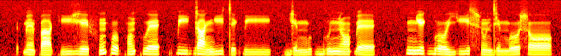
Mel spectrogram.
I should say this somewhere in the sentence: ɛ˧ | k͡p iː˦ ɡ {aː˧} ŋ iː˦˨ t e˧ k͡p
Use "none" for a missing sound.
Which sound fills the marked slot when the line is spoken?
aː˧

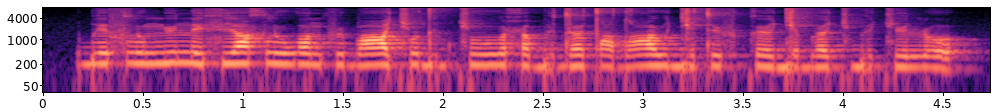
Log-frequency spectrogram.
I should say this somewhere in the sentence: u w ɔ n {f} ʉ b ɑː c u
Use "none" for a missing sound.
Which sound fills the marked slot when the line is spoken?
f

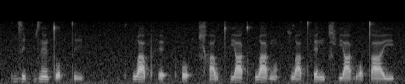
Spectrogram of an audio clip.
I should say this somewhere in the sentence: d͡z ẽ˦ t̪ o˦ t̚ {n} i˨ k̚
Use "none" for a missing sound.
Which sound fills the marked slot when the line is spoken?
t̪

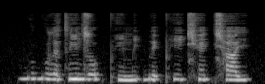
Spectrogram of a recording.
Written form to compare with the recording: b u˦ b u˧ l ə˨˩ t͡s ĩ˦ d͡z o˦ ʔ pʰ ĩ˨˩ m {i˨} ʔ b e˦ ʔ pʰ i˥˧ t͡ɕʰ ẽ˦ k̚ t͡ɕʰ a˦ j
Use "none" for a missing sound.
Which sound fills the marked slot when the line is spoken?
i˦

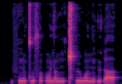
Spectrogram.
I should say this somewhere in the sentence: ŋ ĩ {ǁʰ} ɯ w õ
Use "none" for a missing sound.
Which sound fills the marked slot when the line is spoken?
ǁʰ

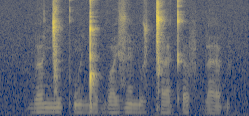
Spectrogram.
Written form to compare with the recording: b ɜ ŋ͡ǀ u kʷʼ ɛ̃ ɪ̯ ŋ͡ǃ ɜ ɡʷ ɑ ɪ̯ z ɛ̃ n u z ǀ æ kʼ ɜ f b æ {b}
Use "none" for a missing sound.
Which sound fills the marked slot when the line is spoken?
b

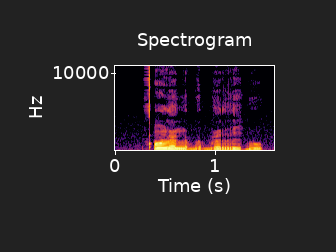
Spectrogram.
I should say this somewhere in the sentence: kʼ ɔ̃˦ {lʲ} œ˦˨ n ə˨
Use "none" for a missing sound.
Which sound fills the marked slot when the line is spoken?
l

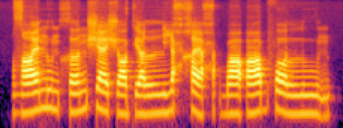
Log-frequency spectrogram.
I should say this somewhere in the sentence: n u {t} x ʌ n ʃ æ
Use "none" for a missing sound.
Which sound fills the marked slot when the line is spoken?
n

